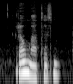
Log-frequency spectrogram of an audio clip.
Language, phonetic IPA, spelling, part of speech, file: Polish, [rɛwˈmatɨsm̥], reumatyzm, noun, LL-Q809 (pol)-reumatyzm.wav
